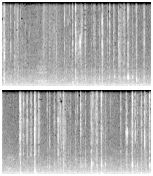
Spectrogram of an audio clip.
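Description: Typing on a computer keyboard: many quick, quiet key clicks in an uneven rhythm over a faint steady hum.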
